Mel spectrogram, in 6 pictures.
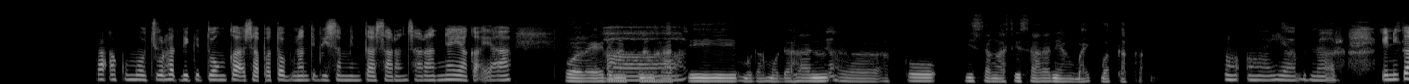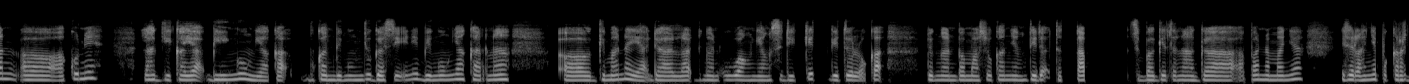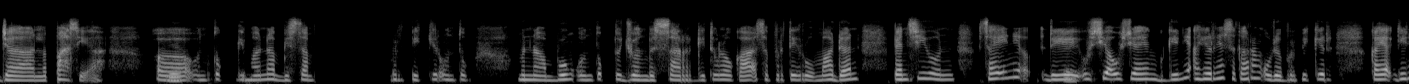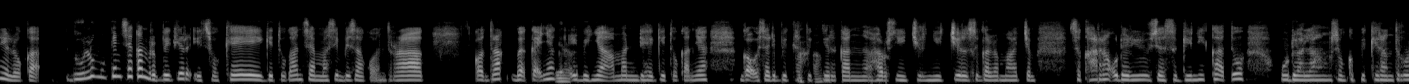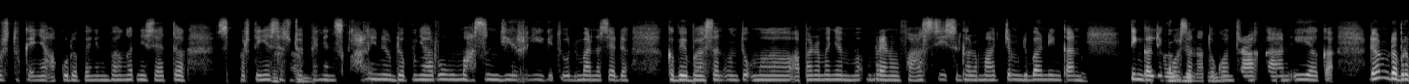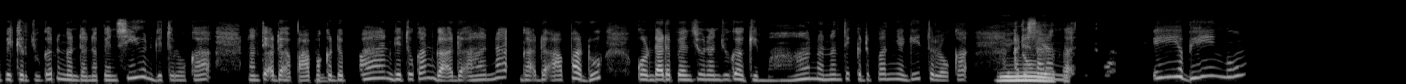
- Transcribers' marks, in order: in English: "It's okay"; in English: "settle"; tapping
- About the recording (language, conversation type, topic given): Indonesian, advice, Apa saja kendala yang Anda hadapi saat menabung untuk tujuan besar seperti membeli rumah atau membiayai pendidikan anak?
